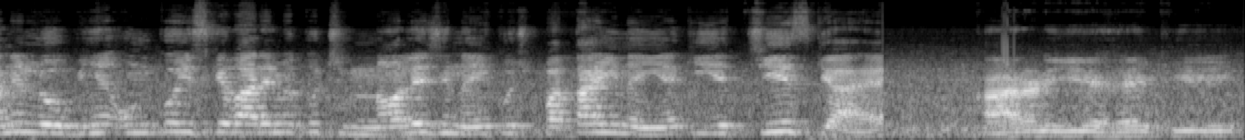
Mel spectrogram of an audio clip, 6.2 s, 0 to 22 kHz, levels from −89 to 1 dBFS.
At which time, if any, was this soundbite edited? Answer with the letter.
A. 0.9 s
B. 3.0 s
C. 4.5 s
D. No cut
C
